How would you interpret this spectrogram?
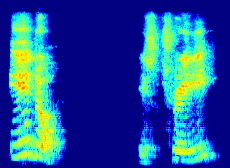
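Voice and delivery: ordinary delivery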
